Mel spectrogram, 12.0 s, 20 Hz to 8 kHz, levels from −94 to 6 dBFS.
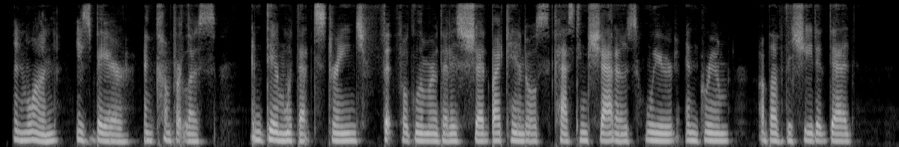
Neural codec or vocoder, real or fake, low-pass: codec, 16 kHz in and 24 kHz out, 1.1 kbps, FireRedTTS-2 codec; fake; 7.2 kHz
